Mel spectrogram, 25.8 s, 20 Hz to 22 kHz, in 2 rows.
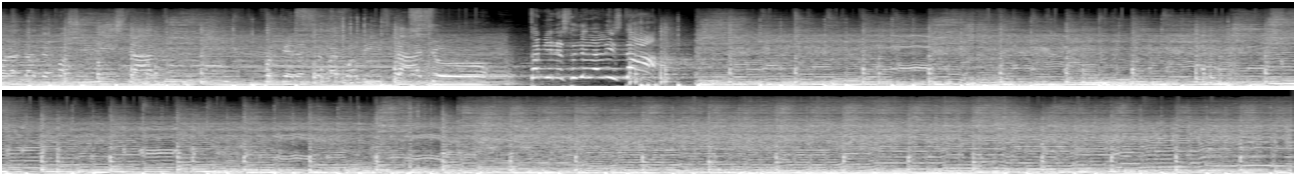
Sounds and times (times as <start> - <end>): Singing: 0.0 - 5.1
Heavy metal: 0.0 - 5.3, 6.5 - 25.8
Percussion: 6.6 - 25.8.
